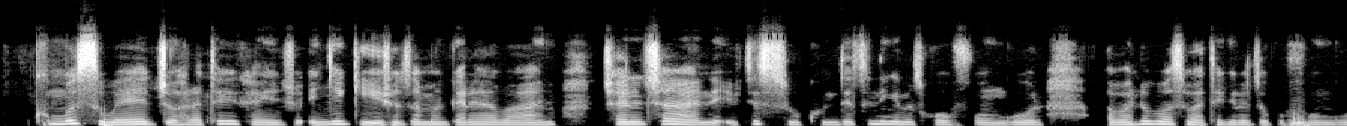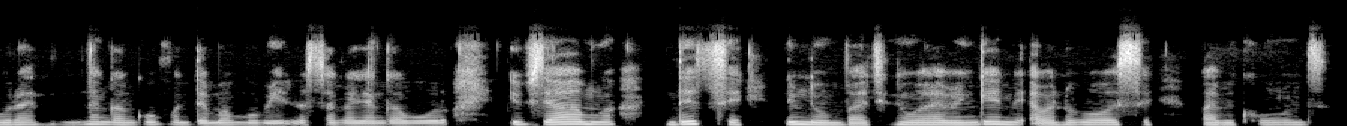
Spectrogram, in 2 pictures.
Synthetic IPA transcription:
kʰumuːsiwe̞ːd͡ʒo̞ɦaɾatʰe̞ɡe̞kʰaɲid͡ʒɡeʔiɲiɡiʃo̞zamaɡaɾajaβaːn̥hut͡ʃaːne̞t͡ʃaːne̞̰ʔivjisukʰunde̞t͡se̞niːŋɡe̞netwoːfuːŋɡuɾaːβaːn̥huβo̞ːse̞βatʰeɡe̞ɾe̞zeɡufuːŋɡuɾanaŋɡaŋɡovunde̞mamuβiɾiɾasaːŋɡaɲaŋɡaβuɾo̞ivjaːmŋande̞t͡se̞nimɲuːmbatʰi̥n̥iwoɾaβiŋɡe̞ne̞ʔa̰βaːn̥huβo̞ːse̞ | βaβikʰuːnze

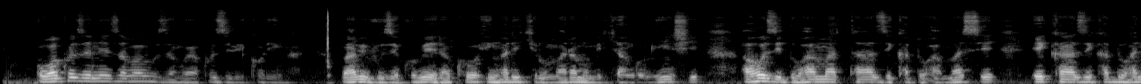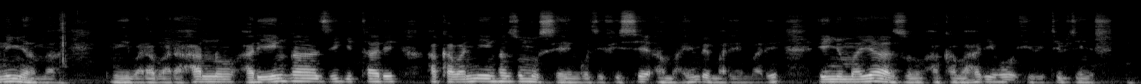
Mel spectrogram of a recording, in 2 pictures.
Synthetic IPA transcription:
uwako̞ze̞ne̞ːzaβavuzeŋɡo̞jakʰo̞ziβikʰo̞ɾiŋ̥hḁ | βaβivuze̞kuβe̞ːɾakʰo̞ʔiŋɦaɾikʰiɾumaɾamumiɾɟaːŋɡo̞mɲiːnʃiaɦo̞ziduɦamatʰazikʰaduhamase̞ː | kʰazikʰaduɦaniɲama | mŋiːβaɾaβaɾahano̞haɾiːŋhaziɡitʰaɾe̞hakaβaniŋɦazumuse̞ːŋɡo̞zifise̞ʔamahe̞ːmbe̞maɾe̞ːmaɾe̞iɲumajaːzo̞hakʰaβaɦaɾiɦo̞iβitʰivjiːnʃi̥

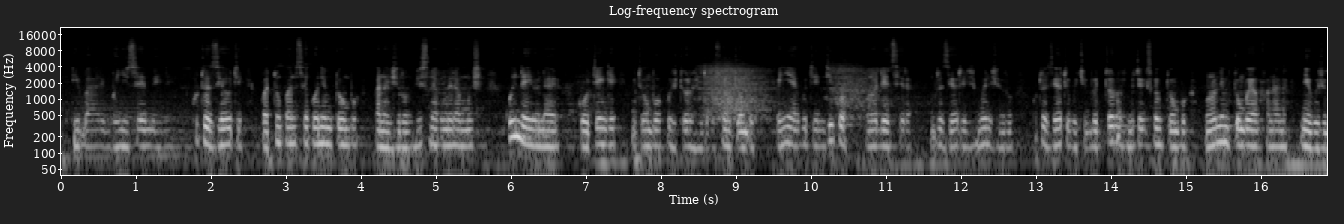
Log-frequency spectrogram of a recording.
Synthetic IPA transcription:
iɓaɾebʱuɲiseme̞nekuto̞ziʋakuti | kwatino̞kwanisakone̞mito̞mbo̞ | kanaʐiɾo̞ʐisinakumiɾamuʃḁ | kue̞ndaijonajo̞ | koute̞ŋɡe̞muto̞mbo̞kuʐito̞roʐindekuskemito̞mbo̞keɲajaje̞kutindiko̞runo̞ɗe̞t͡se̞ɾaunoto̞ziʋakutiʐimwe̞nʐiro | kuto̞ziʋakutikut͡ʃibʱoti̥torwoʐino̞te̞ŋɡeswamito̞mbo̞uno̞ne̞mito̞mbo̞jaku̥fanananekuʐi

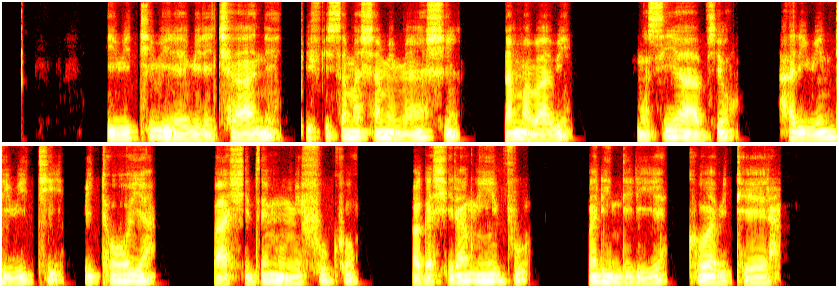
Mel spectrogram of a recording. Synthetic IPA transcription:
iβitʰiβiɾe̞βiɾe̞t͡ʃaːne̞βifisamaʃamime̞ːnʃi | namaβaβi | musijaːvjo̞ | haɾiβiːndiβitʰiβitʰo̞ːja | βaʃize̞mumifukʰo̞ | βaɡaʃiɾamŋiːvu | βaɾiːndiɾije̞ | kʰo̞βaβitʰe̞ːɾa

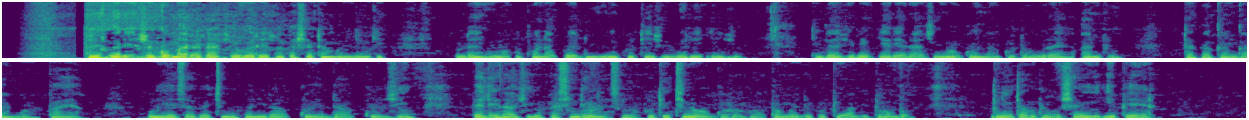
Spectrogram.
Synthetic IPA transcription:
ʐirwe̞ɾe̞ʐeɡʱo̞maɾara̰ʐirwe̞ɾe̞ʐakaʃatamuniːŋɡe | kuɗaimumakupʰonakwe̞ɗune̞kutiʐirwe̞ɾe̞ʔḭʐi | tikaʐiɾe̞ɡʱe̞ɾe̞ɾaʐḭno̞ɡʱo̞nakutouɾajaa̰ntʰu | takakaŋɡanwapaːja | uje̞sa̰ka̰tino̞fanira̰kue̞ndakuʐi | b̥ʱe̞ɮe̞ɾaʐiripasindenasokutitino̞ːŋɡo̞ɾo̞rwapamwe̞ne̞kupiwamito̞mbo̞ | ino̞itakutiɦo̰ʃajiʔipe̞ːre

